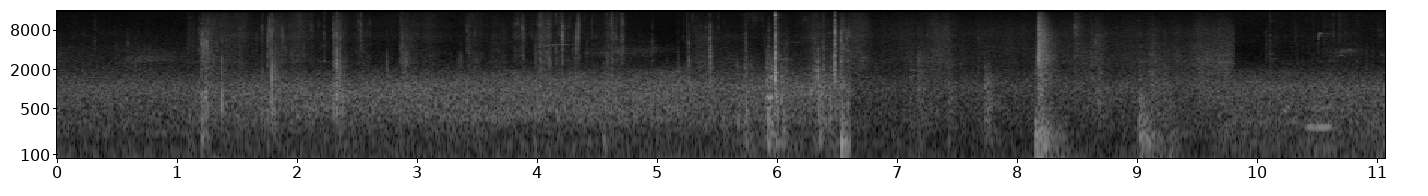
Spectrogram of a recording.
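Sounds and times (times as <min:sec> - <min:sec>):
footsteps on gravel: 0:01.1 - 0:09.8.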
